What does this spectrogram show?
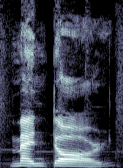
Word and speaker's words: mentor: No, the right way to say this word is mentor. Mentor.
